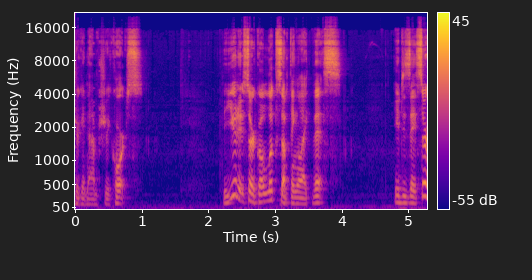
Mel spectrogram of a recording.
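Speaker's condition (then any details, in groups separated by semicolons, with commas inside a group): No condition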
